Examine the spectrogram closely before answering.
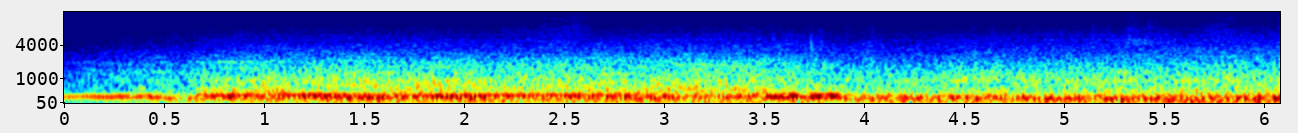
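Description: Lotus Evora S's supercharged 3.5-litre V6, heard from inside the cabin while accelerating. Its note drops about half a second in at a gear change, then holds a strong steady drone and eases off slightly after about four seconds.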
